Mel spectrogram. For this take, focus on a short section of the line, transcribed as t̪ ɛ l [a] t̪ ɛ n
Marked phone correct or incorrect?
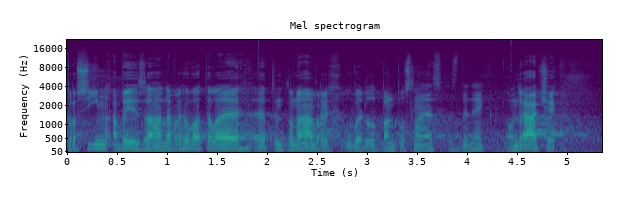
incorrect: ɛ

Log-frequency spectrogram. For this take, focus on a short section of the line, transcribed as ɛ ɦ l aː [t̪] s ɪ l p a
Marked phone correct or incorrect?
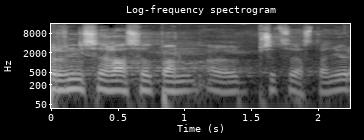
incorrect: none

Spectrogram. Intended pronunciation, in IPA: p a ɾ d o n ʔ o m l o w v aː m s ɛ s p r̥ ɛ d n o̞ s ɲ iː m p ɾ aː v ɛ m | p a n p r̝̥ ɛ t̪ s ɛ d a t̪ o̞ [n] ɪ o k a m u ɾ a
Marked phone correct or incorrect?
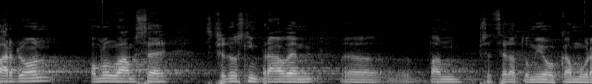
incorrect: m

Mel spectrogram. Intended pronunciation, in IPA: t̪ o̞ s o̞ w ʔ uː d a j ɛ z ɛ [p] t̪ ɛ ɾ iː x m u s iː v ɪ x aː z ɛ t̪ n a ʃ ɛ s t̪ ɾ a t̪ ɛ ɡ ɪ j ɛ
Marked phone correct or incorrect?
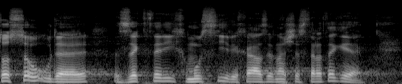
incorrect: k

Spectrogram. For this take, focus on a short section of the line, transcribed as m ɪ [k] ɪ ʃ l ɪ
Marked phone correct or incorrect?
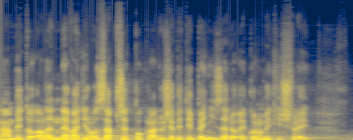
correct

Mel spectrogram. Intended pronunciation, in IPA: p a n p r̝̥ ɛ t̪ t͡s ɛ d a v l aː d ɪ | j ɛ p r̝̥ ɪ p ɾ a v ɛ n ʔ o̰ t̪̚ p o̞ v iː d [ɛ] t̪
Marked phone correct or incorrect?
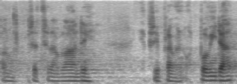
incorrect: a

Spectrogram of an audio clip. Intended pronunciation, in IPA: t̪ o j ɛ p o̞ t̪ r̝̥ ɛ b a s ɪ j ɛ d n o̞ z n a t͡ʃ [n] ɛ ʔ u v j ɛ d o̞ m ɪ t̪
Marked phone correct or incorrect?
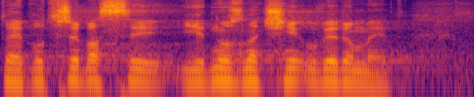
incorrect: ɲ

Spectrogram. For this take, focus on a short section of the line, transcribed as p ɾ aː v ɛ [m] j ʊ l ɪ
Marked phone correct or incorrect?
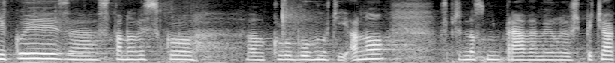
correct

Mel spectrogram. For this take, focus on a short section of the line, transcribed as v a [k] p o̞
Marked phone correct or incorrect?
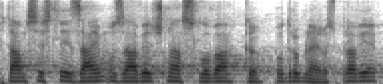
correct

